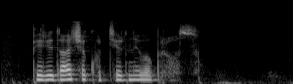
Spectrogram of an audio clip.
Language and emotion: Russian, neutral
